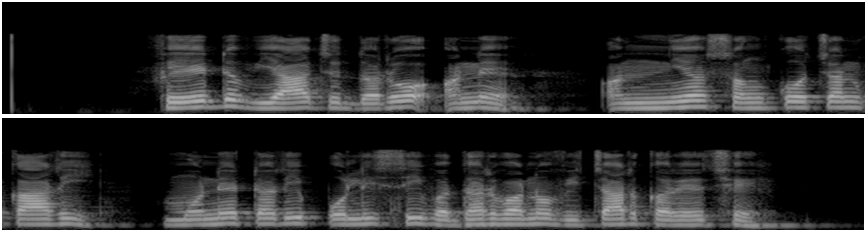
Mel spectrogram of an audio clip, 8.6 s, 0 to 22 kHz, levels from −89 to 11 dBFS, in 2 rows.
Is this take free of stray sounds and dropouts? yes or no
yes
